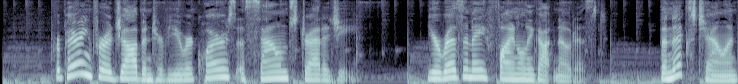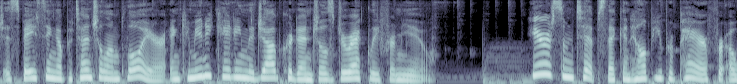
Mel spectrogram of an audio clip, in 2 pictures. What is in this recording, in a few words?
Training eLearning Corporate Narration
